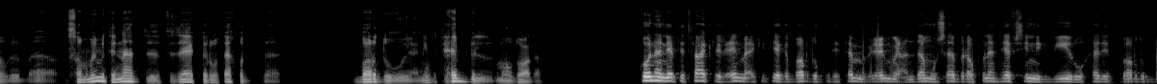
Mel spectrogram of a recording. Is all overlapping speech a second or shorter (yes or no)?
yes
